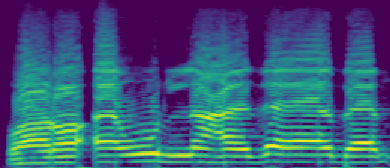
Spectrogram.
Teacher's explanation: یہاں پہ جو را ہے وہ بھی موٹا پڑا جائے گا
